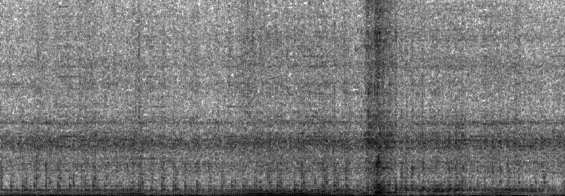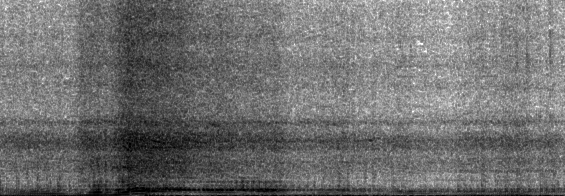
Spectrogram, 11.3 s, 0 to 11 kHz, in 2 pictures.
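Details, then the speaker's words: MK3 Jetta GLX 12v VR6 after a tune-up: smooth, even idle with two clean rev blips and no stumble; the earlier misfire is gone and the engine runs much smoother. "Guys, the car's running 100 times better. It's not misfiring anymore. It's super, super smooth."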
